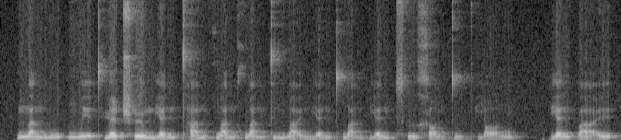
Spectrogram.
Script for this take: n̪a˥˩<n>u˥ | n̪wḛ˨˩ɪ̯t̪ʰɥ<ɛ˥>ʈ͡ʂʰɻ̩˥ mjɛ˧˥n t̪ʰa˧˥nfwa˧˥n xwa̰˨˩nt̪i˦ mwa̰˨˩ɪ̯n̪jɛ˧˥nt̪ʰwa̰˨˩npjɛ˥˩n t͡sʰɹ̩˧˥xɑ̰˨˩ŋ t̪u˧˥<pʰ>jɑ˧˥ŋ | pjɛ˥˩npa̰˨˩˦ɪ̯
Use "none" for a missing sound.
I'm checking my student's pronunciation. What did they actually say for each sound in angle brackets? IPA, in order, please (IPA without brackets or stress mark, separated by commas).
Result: n, ɛ˥˩, pʰ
